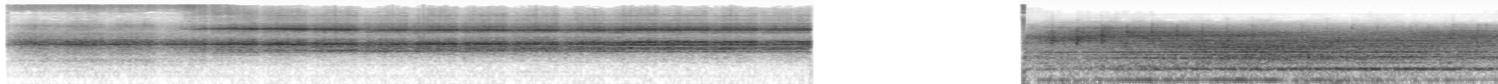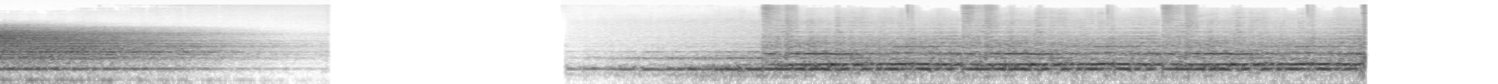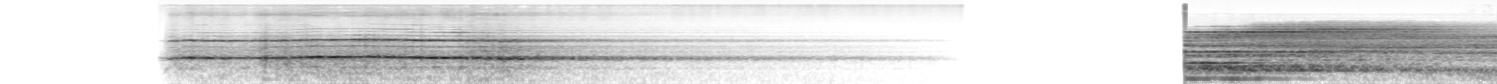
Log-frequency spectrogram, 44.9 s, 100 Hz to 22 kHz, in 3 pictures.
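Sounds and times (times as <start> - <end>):
creepy horror sounds: 0.1 - 8.2, 10.2 - 18.3, 20.6 - 28.7, 31.6 - 38.8, 41.8 - 44.9.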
